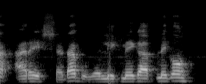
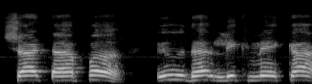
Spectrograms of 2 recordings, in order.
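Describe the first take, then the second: First: Said in the usual way. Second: "Shut up" and "उधर लिखने का" in separate, even beats; syllable by syllable. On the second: Shown as a demonstration. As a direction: read "Shut up" like a three-syllable drill word. Reads chat lines as if syllable words. ("Shut up", "उधर लिखने का" अक्षर-अक्षर तोड़कर)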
